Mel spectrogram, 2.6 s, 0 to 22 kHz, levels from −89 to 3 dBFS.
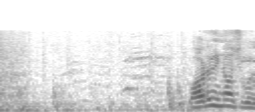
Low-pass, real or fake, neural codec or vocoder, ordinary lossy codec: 7.2 kHz; real; none; none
